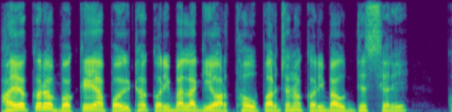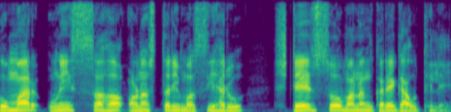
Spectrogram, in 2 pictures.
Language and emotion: Odia, neutral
